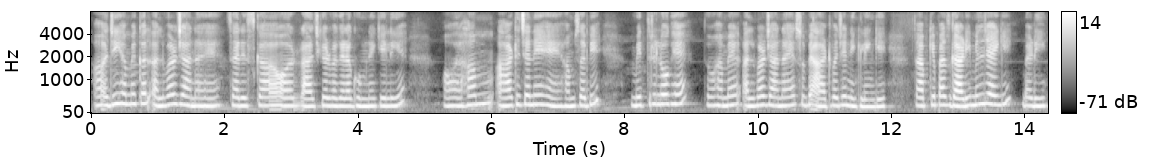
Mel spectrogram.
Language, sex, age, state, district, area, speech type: Hindi, female, 45-60, Rajasthan, Jaipur, urban, spontaneous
